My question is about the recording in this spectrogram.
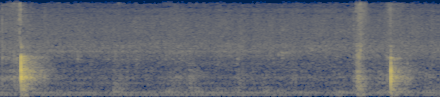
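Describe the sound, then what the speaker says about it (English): A knife slices through an onion on a cutting board in a home kitchen, giving two or three sharp, isolated cuts spread across a few quiet seconds. "And I just slice my onion."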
